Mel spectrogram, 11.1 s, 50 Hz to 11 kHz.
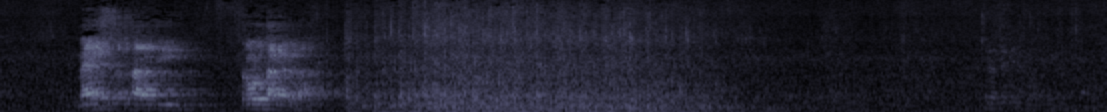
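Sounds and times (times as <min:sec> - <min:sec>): crowd noise in a hall: 0:00.0 - 0:11.0.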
